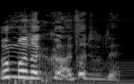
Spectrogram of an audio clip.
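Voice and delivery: put-on crying child. Lost boy running around crying for his mother, high wail. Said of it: "울고 다니면 막".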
